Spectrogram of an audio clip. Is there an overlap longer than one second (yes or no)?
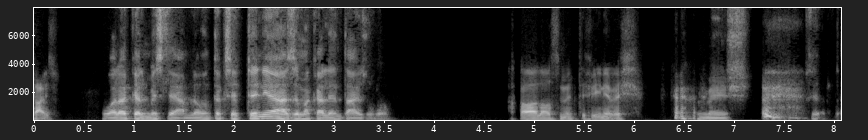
no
